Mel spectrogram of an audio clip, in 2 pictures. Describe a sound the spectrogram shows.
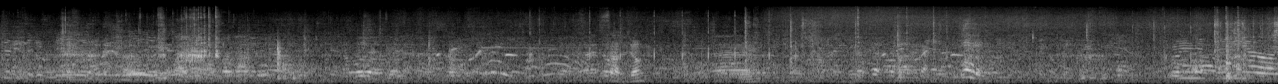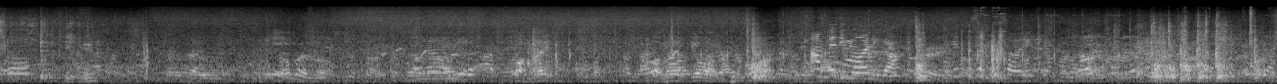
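Utensils clink against metal pots and pans.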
